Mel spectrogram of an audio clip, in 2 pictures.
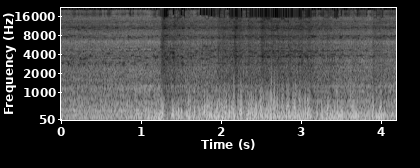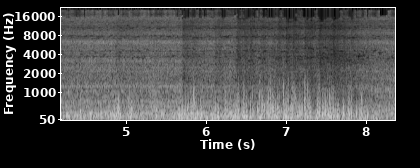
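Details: BMW 540i with M62 V8, startup and shutoff: busy, uneven clatter riding over the low engine roar; timing chain rattle is suspected but not confirmed.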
